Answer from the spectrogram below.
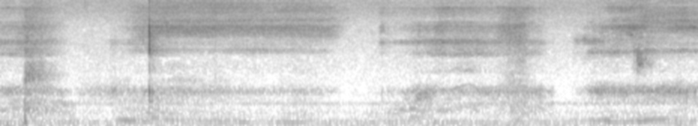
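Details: Repeated rough, whistling breathing noises during sleep, described as a not really loud snore; snoring.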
